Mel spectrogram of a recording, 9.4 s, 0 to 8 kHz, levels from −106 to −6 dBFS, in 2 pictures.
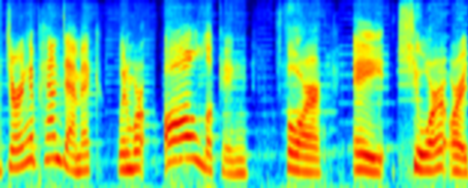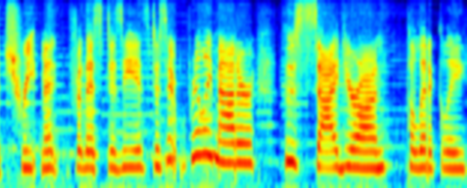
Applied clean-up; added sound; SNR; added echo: neural separator model SepFormer DNS4.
